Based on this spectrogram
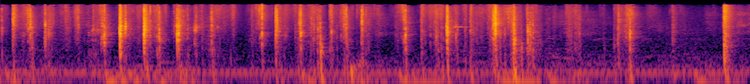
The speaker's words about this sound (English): All right, we're going to get a few more cards.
